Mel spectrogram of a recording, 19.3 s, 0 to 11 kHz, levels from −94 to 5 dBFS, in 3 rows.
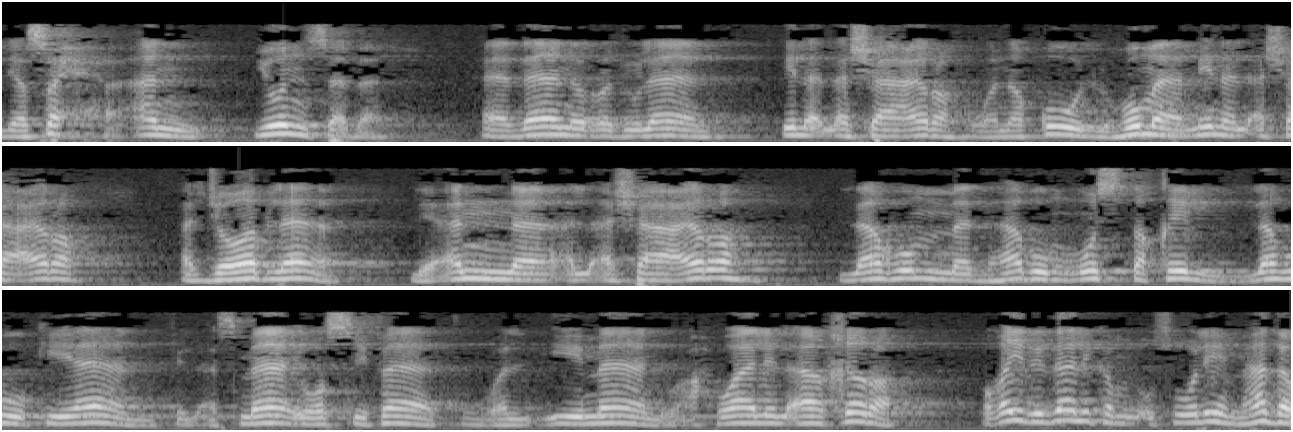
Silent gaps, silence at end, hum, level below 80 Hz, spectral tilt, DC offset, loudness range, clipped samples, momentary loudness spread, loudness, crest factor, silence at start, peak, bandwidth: none; 0 s; none; -44 dBFS; -5.5 dB/octave; under 0.1%; 2 LU; under 0.1%; 13 LU; -17 LUFS; 18 dB; 0 s; 0 dBFS; 6.6 kHz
